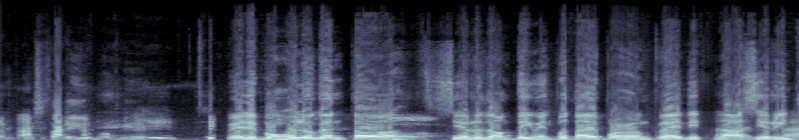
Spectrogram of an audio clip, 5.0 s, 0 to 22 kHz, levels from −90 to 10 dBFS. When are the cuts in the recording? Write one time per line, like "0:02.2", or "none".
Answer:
0:01.4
